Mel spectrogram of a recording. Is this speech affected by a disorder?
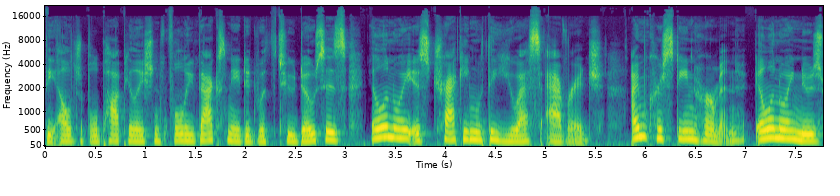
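No.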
